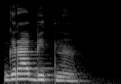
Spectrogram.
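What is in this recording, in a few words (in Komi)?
"грабитны", Komi, female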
